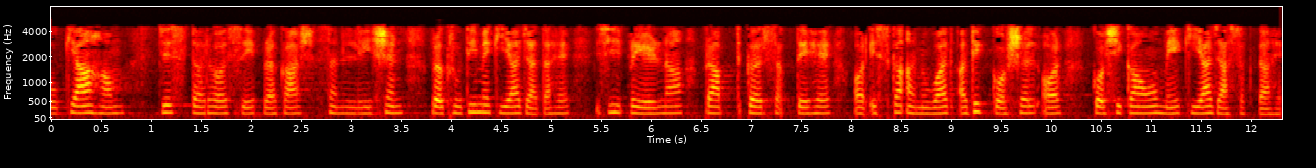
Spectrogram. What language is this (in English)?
Hindi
